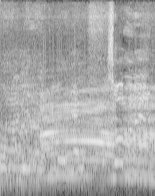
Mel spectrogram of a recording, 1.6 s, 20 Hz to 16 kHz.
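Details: Thin cattle at the Chaugachha cattle market, Jessore district, Bangladesh, on Friday 1/3/24, with one long, steady, tonal moo holding a level pitch throughout, over market chatter.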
